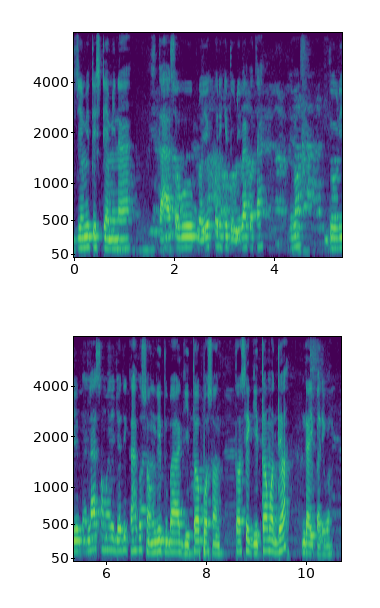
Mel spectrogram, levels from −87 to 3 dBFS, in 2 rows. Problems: continuous background conversations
